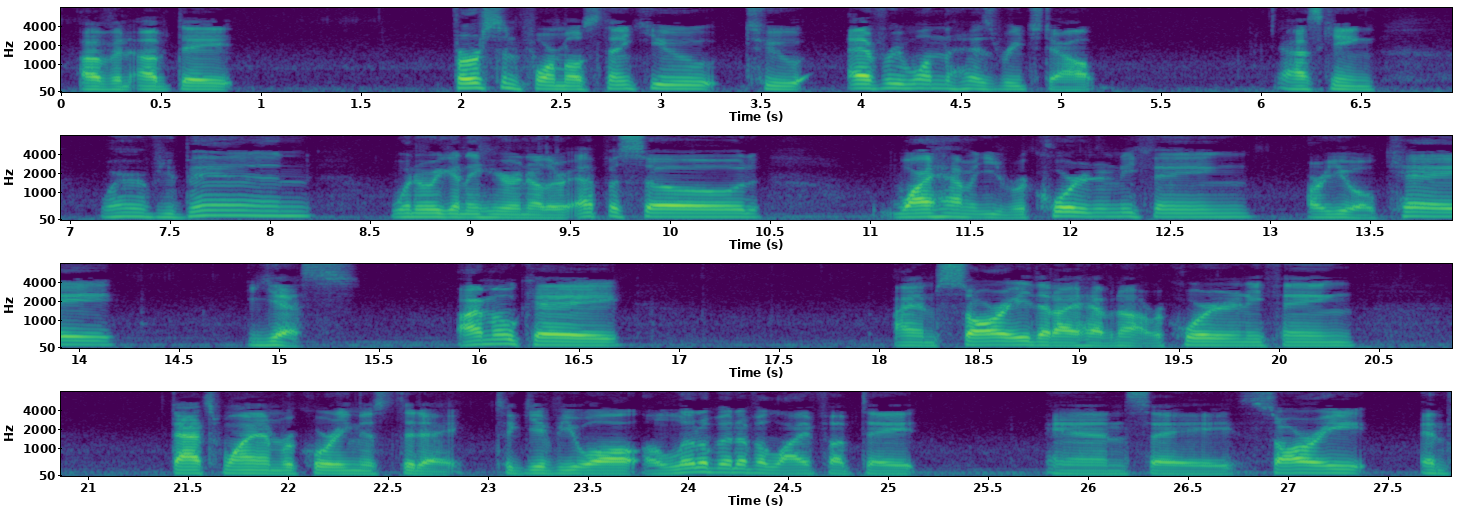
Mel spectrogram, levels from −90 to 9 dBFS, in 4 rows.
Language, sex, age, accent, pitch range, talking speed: English, male, 30-49, American, 105-125 Hz, 145 wpm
